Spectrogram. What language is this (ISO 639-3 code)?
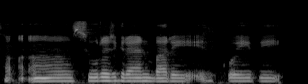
pan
